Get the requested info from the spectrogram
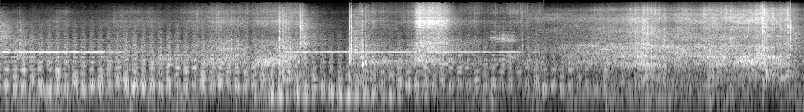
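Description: Skateboard wheels rolling on pavement with the clack of board tricks, mixed with a music soundtrack of steady held synth tones.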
